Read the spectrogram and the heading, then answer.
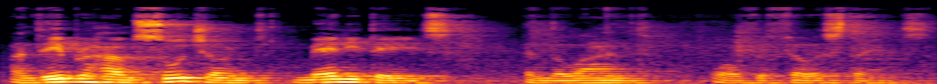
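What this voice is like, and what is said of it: Scottish accent. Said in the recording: “I just love the Scottish accent so much that I wanted to hear a bit more.”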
